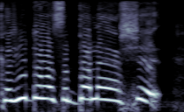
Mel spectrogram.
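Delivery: high-pitched yell. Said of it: "I was yelling".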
